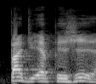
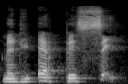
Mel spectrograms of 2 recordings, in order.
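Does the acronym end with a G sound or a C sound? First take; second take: G sound; C sound. First: The last letter is said as G. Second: The last letter is said as C. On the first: The speaker calls it right. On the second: The speaker calls it wrong. "qui ne savent pas prononcer le G, mais qui disent C, à la place de G"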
